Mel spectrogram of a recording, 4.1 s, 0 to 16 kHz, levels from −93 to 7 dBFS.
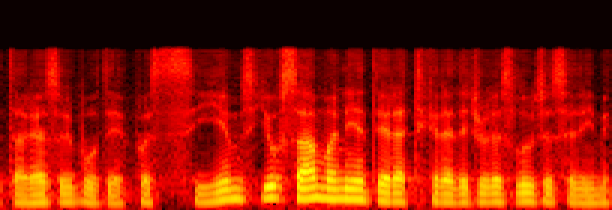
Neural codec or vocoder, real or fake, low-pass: codec, 16 kHz, 0.2 kbps, FocalCodec; fake; 7.2 kHz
